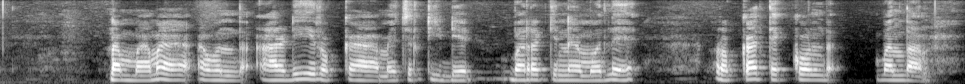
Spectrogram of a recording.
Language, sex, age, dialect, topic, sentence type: Kannada, male, 18-24, Northeastern, banking, statement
